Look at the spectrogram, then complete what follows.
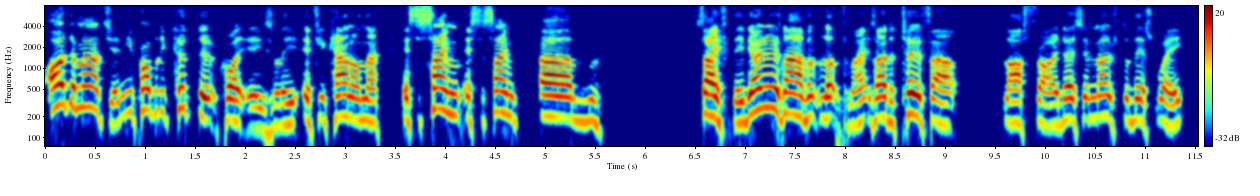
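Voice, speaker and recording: A man with a British accent and a voice a little on the high side hosts a casual livestream. He rambles informally, swears freely, and moves between reading comments aloud and replying to them. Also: lively intonation, fairly quick, a bit bright. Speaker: livestream host.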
